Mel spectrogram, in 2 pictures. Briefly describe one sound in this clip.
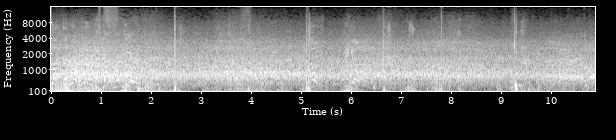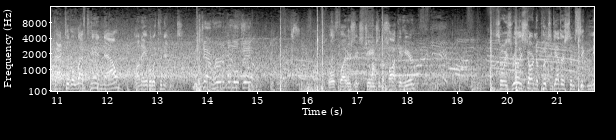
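A crowd roars in a large arena.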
